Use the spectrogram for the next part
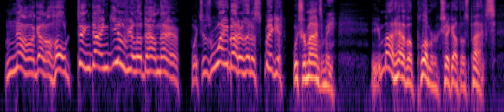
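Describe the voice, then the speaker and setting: An actor playing a cocky, folksy singing faucet in a video game, styled as a 1950s heartthrob with a hammy, drawling American Southern voice. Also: male voice, high voice, fairly bright tone, dry recording, clean studio sound, heavily acted. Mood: dreamy, earnest. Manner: hammy, drawling, old-fashioned rock-and-roll showman. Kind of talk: theatrical game voice acting.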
